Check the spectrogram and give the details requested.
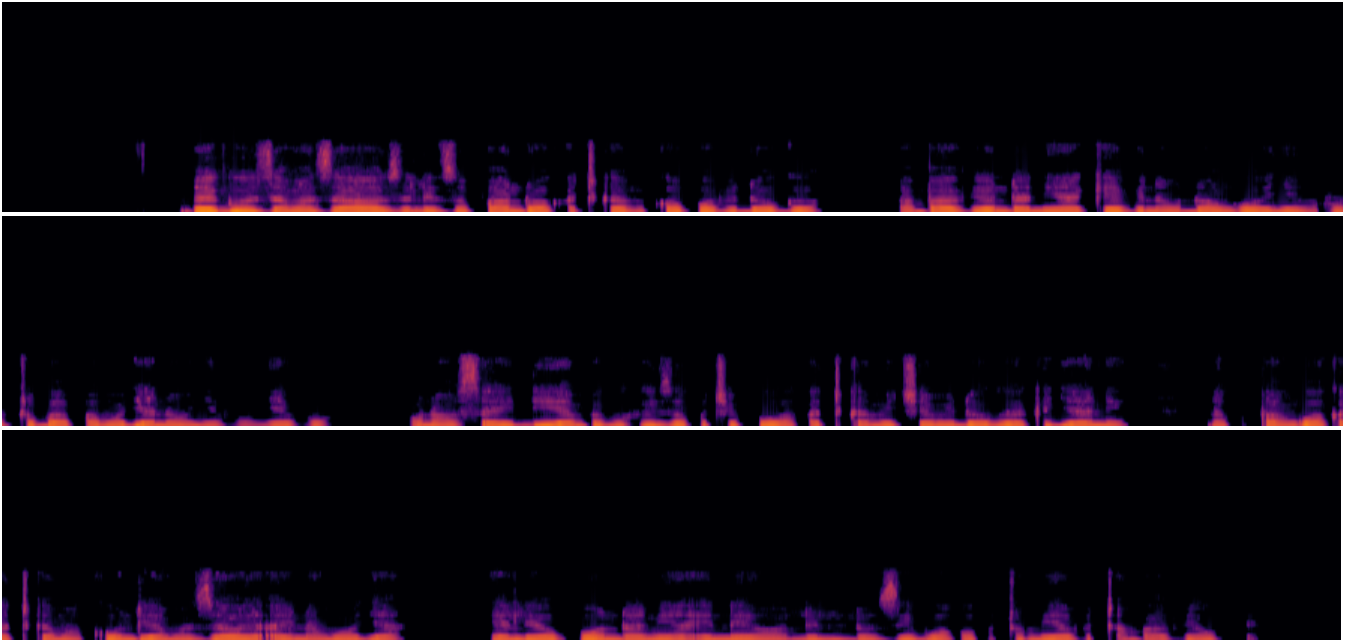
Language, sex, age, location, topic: Swahili, male, 25-35, Dar es Salaam, agriculture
